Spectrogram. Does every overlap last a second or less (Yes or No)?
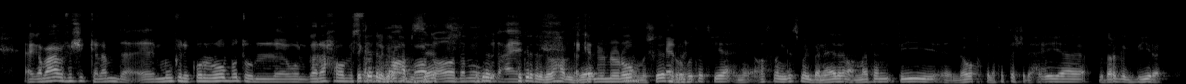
No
